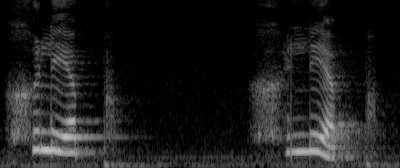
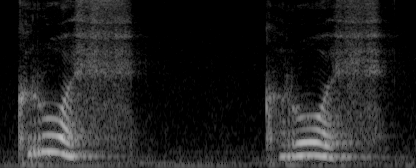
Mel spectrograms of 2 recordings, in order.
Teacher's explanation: when a word finishes with the voiced consonant, it automatically becomes unvoiced, voiceless. For example, for the pair b, p, b will turn into p.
